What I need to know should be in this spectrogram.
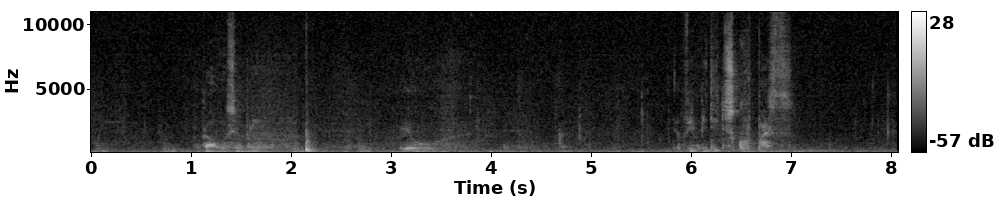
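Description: An elderly man speaks quietly.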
